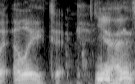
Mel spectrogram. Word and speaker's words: La Tech: LA Tech. Gang. He called it LA Tech.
